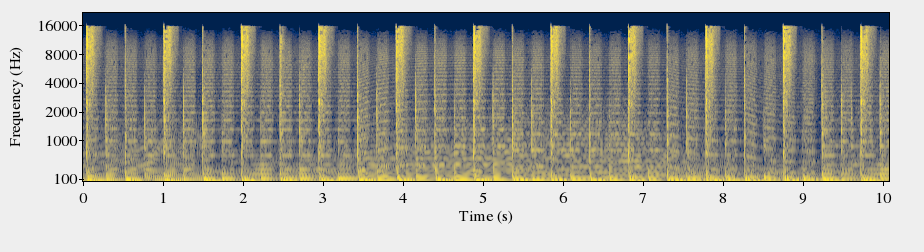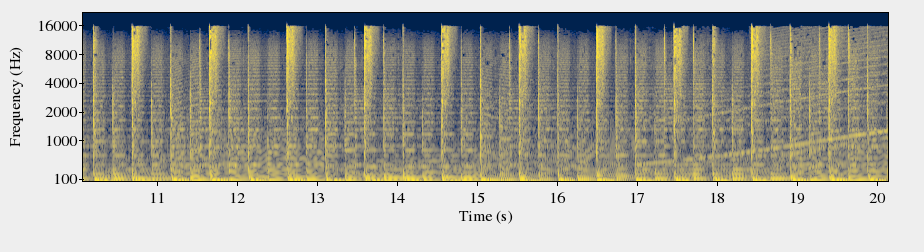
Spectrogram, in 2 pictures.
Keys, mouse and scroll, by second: 11.0 click, 16.4 alt+scroll up 1, 16.7-18.7 drag, 19.2-19.8 scroll up 1, 19.8 click.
